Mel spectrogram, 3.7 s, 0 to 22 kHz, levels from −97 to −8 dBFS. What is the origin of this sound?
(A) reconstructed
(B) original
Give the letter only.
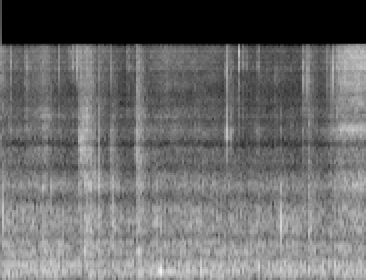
A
